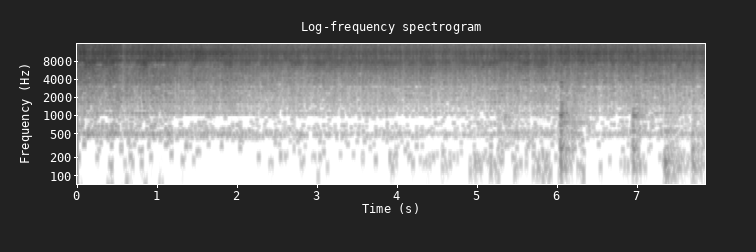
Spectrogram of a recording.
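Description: Onion and tomato sauté in hot oil for pork sinigang, giving a steady, close sizzle with a hissing, frying texture. A few soft clinks and stirring sounds come near the end.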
